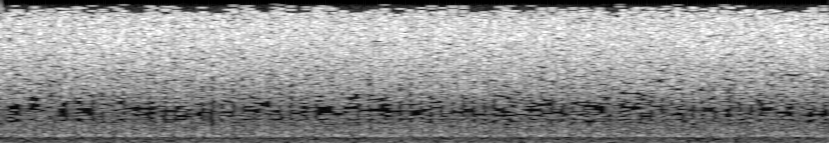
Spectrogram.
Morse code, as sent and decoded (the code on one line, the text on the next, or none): none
